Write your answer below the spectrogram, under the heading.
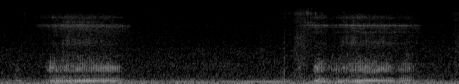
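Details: A female Boston Terrier snores in two rough, rattling breaths, each lasting about a second.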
